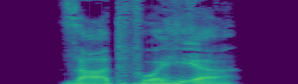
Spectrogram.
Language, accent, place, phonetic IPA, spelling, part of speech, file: German, Germany, Berlin, [ˌzaːt foːɐ̯ˈheːɐ̯], saht vorher, verb, De-saht vorher.ogg
- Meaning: second-person plural preterite of vorhersehen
